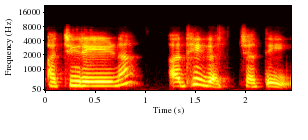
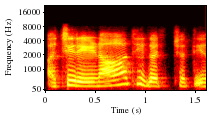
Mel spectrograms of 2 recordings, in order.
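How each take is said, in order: First: The two words are said separately. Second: The two words are merged into one. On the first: "ನೀವು ಬಿಡಿಸಬಹುದು" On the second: "ಇಲ್ಲಾಂದ್ರೆ"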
